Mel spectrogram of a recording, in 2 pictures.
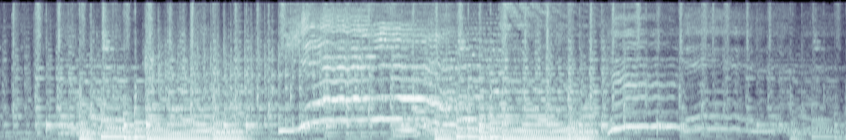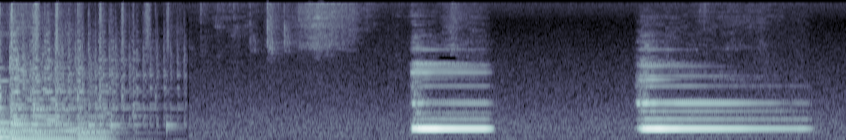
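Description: A mindfulness bell sounds twice at the Sunday Celebration of the Center of Spiritual Living in Huntsville, Alabama: two clear, resonant tones a couple of seconds apart, following a dense, busy stretch of sound that fades into silence.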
